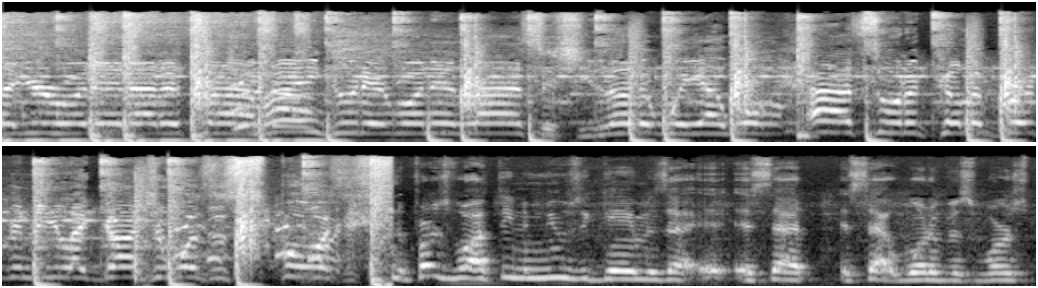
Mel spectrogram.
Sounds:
music
speech

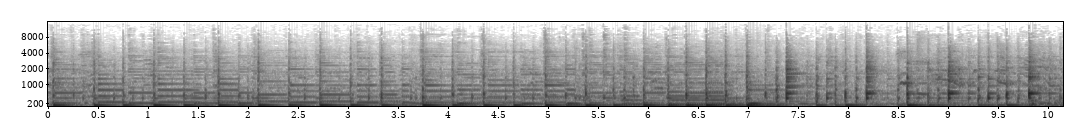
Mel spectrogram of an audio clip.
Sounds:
music
speech

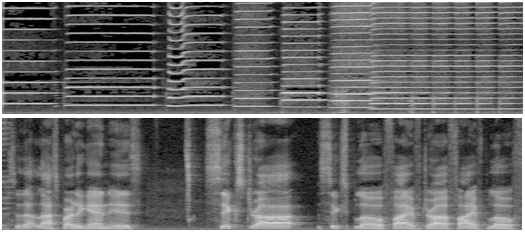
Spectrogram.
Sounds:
playing harmonica

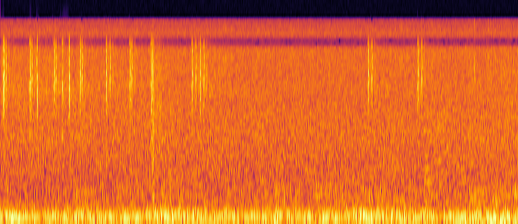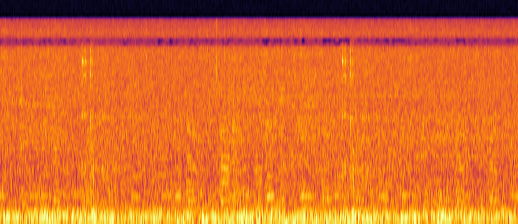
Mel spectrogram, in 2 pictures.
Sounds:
music

